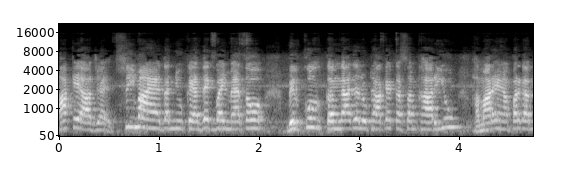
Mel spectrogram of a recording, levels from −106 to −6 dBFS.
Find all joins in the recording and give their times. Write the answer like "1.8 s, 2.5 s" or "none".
none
